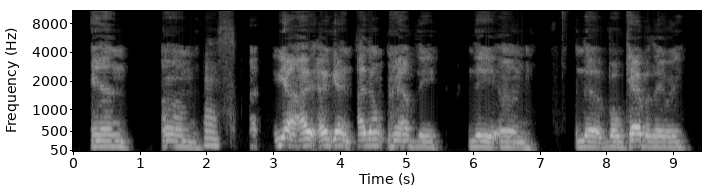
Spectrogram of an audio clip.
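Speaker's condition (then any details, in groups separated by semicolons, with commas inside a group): Sporadic ALS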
